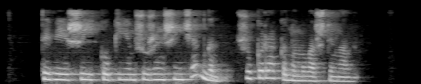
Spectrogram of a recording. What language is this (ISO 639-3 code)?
chm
